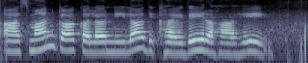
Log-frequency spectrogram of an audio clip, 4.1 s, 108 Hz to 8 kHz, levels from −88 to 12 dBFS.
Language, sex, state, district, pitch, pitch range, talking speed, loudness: Hindi, female, Madhya Pradesh, Dhar, 235 Hz, 220-255 Hz, 115 wpm, -15 LUFS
